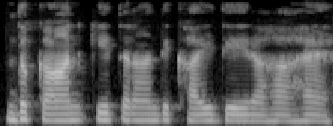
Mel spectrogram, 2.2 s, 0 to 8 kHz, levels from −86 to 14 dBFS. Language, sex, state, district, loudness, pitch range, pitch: Hindi, female, Punjab, Kapurthala, -18 LUFS, 145-155 Hz, 150 Hz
